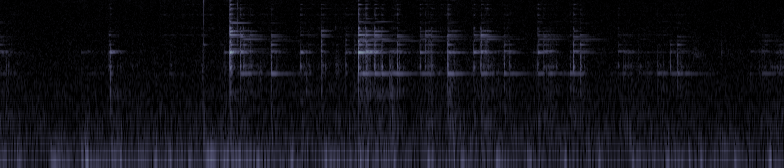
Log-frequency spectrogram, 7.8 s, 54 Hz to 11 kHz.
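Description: A small clear glass carousel figurine is spun by the fingertips at the top, and its glass horses tinkle against each other. Light, irregular clinks and short bright rings sit around 1 and 2 kHz, fading quickly over a low, soft background rumble.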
